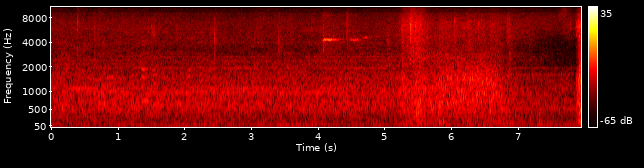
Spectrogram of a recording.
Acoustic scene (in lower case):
subway train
